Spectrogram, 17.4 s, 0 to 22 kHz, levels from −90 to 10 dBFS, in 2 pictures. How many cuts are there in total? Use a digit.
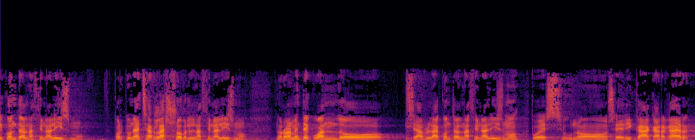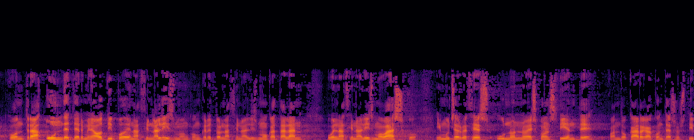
2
